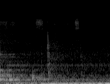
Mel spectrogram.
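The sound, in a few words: pen writing on paper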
